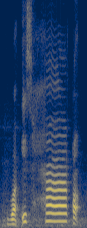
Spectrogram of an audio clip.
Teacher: حا کو حلق سے، قوف کو موٹا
